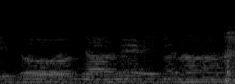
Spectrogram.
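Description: A group of voices chanting a Sanskrit verse line together, faint and off-microphone: the congregation repeating the line after the leader.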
